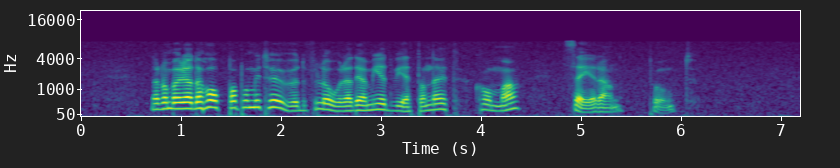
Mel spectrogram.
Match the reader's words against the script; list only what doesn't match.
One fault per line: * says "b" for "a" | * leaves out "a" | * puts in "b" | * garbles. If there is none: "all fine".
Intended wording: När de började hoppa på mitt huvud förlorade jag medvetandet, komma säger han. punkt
all fine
